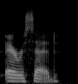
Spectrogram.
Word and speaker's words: Erised: Mirror of Erised? – Well, I think it depends on who you are, but I think Dumbledore says it Erised. – Erised. Okay. Yeah. So the mirror of Erised,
